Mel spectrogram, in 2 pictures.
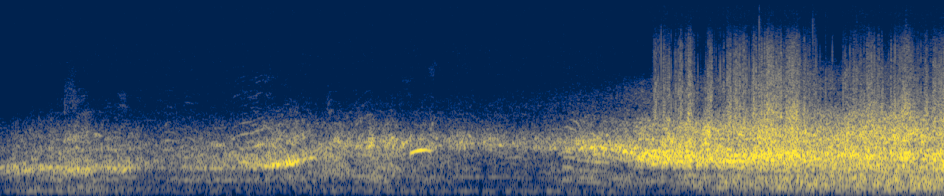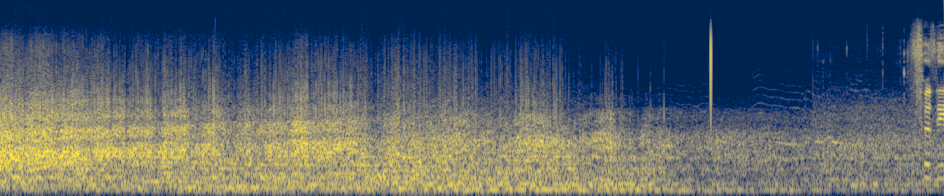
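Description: An RAF Typhoon jet at Farnborough Airshow, a quieter rumble swelling after a few seconds into a sustained, loud, rushing jet roar that holds steady before easing slightly, with a voice heard early on.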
